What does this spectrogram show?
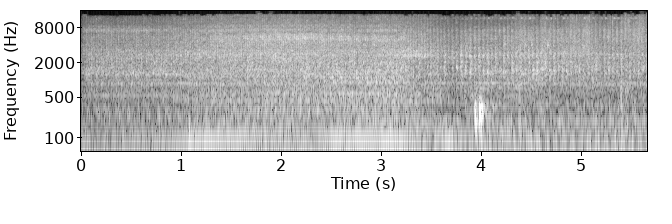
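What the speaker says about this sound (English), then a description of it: "you can stop that engine and give me a hand with this lot" A car engine idles steadily at a low, even rumble throughout, with a brief louder knock or thump near the end, in a rural village setting.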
